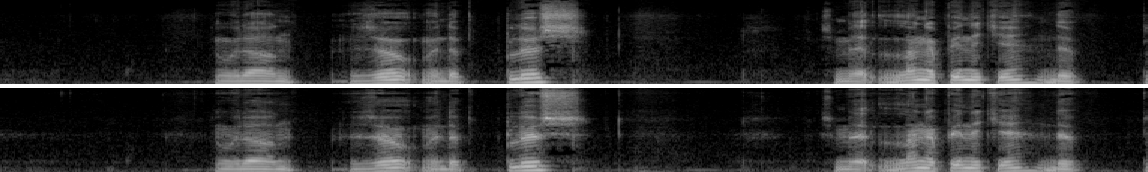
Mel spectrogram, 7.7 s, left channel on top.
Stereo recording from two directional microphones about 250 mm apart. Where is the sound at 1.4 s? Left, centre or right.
Left.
